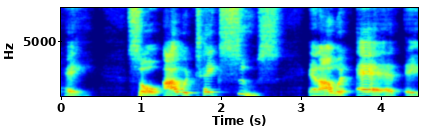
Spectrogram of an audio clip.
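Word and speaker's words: סוס: So that is pronounced sus, sus. That is the masculine singular word for horse.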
